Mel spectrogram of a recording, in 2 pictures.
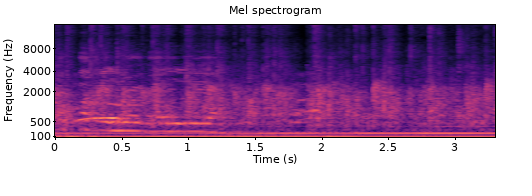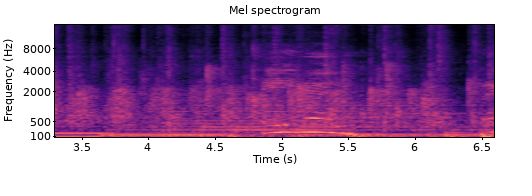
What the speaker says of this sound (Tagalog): mas malakas na palakpak para sa Panginoon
